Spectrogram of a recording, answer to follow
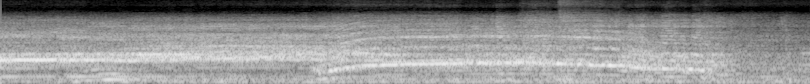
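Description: A stage performer's voice in two long, drawn-out cries, each about two seconds, rising and then falling in pitch, with a short drop in level near the end.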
